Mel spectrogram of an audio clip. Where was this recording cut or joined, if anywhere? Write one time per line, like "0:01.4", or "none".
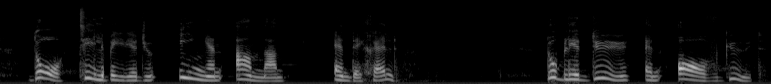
0:06.4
